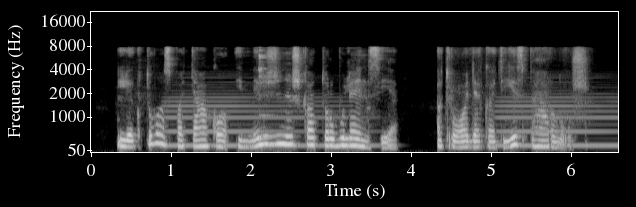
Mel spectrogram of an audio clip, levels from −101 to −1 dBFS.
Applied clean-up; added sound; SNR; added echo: none; Cowbell + Wind instrument, woodwind instrument; 17 dB; none.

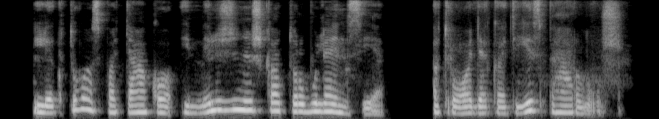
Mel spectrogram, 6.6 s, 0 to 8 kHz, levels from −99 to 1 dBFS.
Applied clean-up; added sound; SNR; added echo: none; none; none; none.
